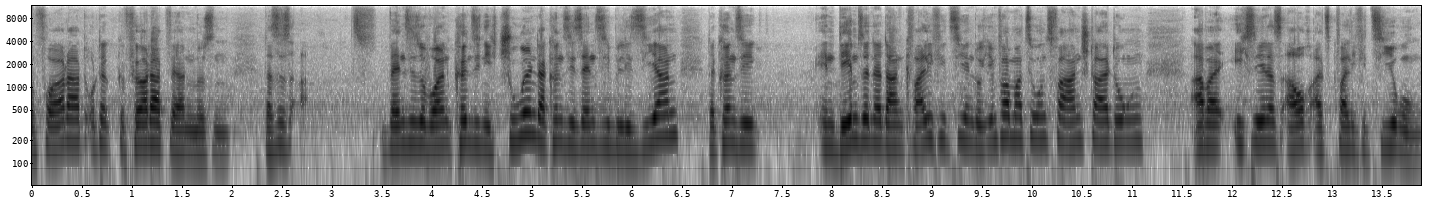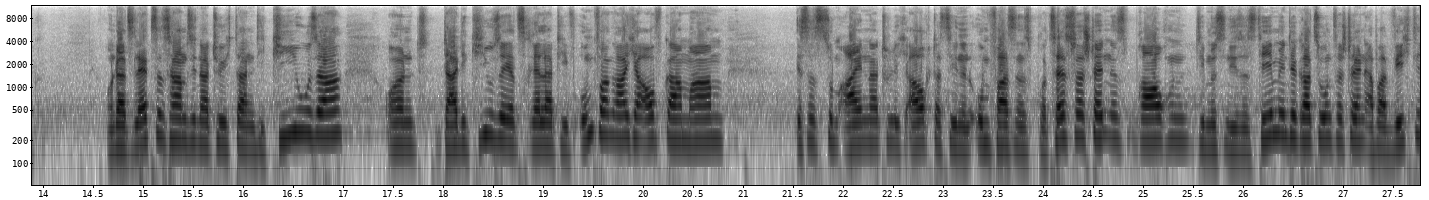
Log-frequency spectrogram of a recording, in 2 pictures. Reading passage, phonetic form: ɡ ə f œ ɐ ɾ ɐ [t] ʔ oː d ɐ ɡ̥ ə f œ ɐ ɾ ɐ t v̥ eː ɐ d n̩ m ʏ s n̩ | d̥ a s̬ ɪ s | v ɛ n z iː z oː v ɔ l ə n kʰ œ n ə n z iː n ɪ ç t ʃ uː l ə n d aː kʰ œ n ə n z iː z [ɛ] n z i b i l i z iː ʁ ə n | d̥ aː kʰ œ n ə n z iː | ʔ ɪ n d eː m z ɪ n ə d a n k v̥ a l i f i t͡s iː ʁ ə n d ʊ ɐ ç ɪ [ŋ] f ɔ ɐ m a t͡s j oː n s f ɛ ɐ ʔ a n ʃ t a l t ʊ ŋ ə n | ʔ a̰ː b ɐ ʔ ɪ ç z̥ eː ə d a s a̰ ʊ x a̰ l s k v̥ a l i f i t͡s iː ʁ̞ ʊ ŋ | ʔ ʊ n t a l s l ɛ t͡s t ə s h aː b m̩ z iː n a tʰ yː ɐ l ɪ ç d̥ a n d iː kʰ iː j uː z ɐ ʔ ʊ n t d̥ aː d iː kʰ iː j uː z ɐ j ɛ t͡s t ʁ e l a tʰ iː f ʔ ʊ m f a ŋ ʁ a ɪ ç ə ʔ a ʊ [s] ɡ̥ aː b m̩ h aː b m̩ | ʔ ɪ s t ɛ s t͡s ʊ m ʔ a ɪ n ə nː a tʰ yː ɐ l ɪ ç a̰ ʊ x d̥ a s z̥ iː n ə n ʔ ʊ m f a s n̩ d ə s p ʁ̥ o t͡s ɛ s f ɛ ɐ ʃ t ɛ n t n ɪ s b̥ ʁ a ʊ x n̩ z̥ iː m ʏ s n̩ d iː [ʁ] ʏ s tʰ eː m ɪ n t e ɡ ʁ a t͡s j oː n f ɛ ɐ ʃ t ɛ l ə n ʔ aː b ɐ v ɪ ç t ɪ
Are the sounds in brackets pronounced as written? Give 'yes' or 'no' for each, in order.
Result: yes, yes, no, no, no

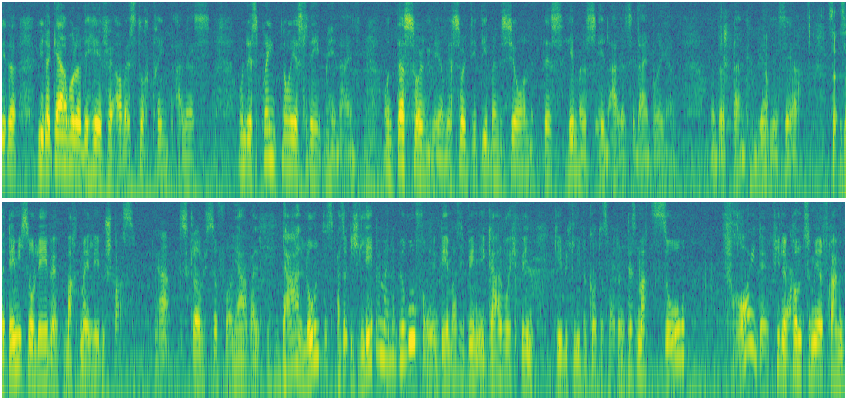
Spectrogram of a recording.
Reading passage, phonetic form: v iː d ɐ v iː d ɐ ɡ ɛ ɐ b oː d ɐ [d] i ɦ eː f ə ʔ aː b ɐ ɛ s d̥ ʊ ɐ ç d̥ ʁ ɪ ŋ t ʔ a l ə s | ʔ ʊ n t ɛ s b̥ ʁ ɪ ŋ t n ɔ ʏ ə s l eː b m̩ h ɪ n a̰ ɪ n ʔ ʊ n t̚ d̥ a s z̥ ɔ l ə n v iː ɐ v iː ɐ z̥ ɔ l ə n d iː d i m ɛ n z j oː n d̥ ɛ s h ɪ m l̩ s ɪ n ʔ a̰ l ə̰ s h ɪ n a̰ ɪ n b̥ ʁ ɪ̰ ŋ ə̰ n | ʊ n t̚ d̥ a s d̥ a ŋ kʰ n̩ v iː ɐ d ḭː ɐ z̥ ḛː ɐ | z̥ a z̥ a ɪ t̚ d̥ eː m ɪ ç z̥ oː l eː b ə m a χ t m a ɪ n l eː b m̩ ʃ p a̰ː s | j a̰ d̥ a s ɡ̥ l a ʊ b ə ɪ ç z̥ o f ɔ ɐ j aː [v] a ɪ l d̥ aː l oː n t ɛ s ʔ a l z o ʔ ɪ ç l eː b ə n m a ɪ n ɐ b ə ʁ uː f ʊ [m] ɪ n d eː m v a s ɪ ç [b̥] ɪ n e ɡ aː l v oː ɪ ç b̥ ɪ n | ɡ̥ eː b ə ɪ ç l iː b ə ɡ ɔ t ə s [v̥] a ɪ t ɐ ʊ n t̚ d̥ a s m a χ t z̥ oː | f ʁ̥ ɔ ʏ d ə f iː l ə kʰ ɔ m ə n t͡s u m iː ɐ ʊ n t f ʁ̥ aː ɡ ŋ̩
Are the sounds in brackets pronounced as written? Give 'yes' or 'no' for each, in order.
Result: yes, yes, no, yes, yes

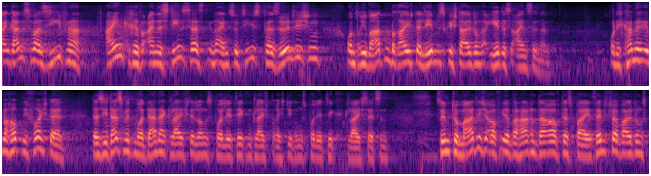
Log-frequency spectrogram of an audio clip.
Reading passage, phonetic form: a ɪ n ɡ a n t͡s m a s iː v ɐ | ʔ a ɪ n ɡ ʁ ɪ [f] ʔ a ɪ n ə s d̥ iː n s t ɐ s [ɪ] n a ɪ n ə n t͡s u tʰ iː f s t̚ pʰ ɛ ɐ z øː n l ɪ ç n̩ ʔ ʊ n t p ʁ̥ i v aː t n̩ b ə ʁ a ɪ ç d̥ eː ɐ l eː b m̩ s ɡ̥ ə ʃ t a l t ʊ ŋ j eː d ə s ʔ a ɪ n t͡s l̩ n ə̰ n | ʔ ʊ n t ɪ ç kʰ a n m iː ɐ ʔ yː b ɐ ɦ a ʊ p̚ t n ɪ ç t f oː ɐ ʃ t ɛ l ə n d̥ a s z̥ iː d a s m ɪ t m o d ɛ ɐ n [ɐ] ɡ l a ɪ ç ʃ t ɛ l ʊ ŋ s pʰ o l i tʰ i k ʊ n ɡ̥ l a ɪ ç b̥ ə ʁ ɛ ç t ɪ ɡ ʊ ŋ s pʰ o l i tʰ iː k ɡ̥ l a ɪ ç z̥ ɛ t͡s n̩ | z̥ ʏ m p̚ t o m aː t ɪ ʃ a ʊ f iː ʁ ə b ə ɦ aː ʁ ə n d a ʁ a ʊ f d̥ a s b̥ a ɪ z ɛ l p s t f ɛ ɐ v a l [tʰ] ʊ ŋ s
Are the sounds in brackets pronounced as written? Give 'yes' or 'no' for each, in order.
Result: yes, yes, yes, no

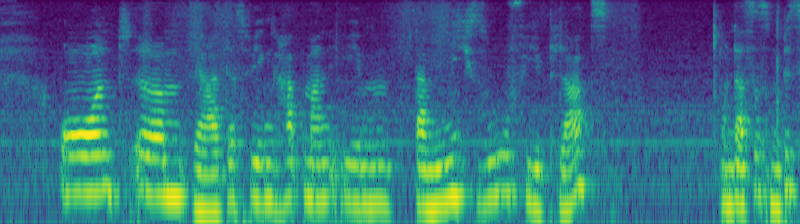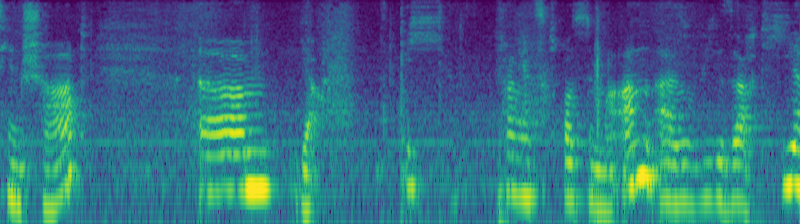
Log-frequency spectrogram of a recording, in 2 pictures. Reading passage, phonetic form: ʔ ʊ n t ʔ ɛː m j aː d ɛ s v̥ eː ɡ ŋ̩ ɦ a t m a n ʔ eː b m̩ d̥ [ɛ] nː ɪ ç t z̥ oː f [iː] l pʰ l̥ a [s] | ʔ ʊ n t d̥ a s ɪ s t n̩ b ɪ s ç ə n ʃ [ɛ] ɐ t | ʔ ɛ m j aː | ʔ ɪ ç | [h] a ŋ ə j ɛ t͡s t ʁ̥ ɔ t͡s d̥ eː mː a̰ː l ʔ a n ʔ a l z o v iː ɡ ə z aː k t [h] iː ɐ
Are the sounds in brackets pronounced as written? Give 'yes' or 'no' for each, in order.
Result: no, yes, no, no, no, yes

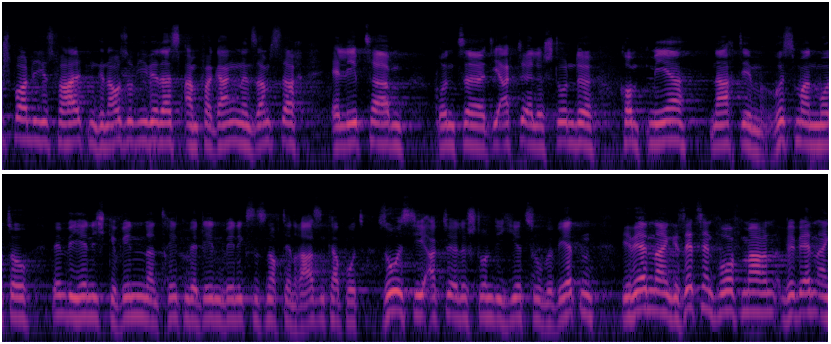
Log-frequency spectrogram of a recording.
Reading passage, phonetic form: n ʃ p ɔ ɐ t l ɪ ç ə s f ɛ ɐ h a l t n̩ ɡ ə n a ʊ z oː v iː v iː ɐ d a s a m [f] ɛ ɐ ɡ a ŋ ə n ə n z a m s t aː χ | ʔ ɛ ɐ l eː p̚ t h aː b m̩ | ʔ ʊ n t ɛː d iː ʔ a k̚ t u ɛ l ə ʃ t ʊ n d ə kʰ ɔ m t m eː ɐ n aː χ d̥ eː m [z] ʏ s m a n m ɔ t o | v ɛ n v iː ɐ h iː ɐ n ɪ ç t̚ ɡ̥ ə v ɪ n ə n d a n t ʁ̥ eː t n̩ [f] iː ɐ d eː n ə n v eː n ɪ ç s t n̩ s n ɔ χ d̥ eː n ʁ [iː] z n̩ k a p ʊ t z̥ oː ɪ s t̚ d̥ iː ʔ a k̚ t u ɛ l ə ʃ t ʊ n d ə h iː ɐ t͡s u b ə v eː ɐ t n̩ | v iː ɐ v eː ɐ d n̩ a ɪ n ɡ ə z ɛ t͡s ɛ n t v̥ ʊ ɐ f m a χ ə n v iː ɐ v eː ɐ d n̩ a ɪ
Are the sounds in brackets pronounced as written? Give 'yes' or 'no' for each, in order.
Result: yes, no, no, no

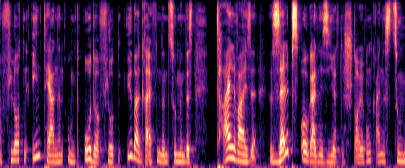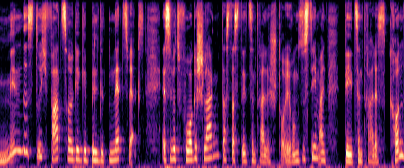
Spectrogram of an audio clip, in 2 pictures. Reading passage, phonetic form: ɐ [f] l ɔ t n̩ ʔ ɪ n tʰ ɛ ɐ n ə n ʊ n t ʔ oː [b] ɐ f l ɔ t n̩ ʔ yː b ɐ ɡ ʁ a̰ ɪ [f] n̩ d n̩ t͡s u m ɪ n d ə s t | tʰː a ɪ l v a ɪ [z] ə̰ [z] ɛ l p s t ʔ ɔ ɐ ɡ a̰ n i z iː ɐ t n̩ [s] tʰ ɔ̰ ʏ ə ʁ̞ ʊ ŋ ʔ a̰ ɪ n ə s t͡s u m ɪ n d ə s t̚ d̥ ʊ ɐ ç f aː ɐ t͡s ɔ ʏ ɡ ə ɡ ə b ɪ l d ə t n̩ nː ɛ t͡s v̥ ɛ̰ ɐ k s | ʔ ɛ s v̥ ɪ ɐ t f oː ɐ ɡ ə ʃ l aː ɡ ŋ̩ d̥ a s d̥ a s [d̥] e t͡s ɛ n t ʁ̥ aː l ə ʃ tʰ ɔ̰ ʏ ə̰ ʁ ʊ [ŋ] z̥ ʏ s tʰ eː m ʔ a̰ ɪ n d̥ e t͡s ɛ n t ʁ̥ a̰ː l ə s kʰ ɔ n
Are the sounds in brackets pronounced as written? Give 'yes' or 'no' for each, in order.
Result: yes, no, yes, yes, yes, no, yes, yes

